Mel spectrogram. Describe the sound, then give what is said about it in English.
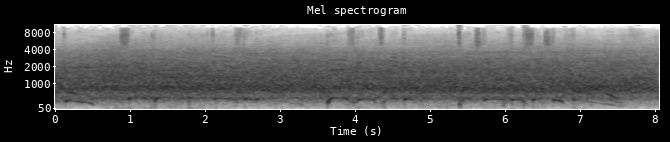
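A huge stadium crowd in New Orleans, at an Eagles–Saints football game, roars and cheers without pause for about eight seconds, a dense, loud wash of voices with scattered shouts and whoops rising and falling above it. “How about that crowd in New Orleans? Yeah, it sounded like everyone was an Eagles fan.”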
